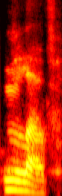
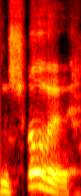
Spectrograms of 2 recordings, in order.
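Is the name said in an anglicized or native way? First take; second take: anglicized; native. First: The name is said in an anglicized form. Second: The name is said closer to its native form. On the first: The speaker calls it wrong. "It certainly wasn't Nlove" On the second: The speaker calls it right. "actually it's Nshovu, or closer to that"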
